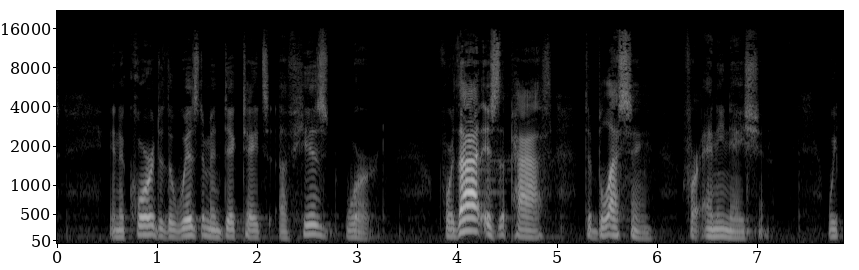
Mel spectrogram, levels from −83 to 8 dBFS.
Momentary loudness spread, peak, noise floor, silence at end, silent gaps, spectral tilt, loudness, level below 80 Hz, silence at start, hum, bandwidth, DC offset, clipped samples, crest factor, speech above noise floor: 21 LU; -6 dBFS; -66 dBFS; 0.05 s; none; -4.5 dB/octave; -30 LUFS; -72 dBFS; 0.55 s; none; 16.5 kHz; under 0.1%; under 0.1%; 26 dB; 36 dB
